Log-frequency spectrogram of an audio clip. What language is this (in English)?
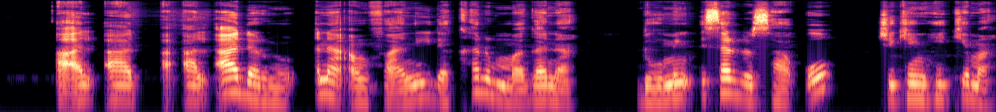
Hausa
